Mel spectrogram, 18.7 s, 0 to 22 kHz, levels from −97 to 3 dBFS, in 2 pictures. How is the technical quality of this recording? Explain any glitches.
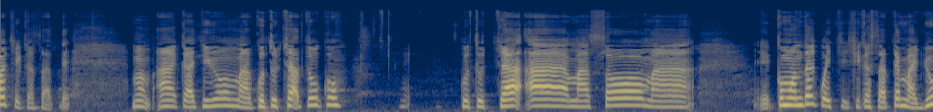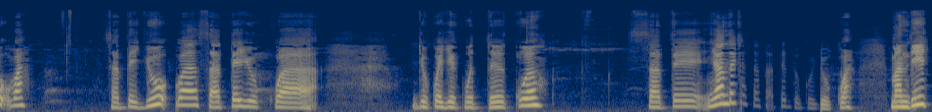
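The technical quality is compromised by plainly audible codec damage across the whole clip and a sudden collapse in level for under a second near the end.

From start to finish, the speech carries coded-sounding treble that stops dead at about 14.9 kHz. The likely cause is HE-AAC compression at a rate that fits roughly 20 kbps. Only the lower spectrum is truly coded; the upper band is rebuilt by copying lower bands upward under a coarse envelope. That is why s sounds come across gritty or lispy rather than simply dull. A plain low-pass or low-rate MP3 would remove the treble, but here it is present and synthetic, with harmonics that fail to line up across the crossover.

From 16.74 to 17.54 s, the whole signal drops by about 24 dB, background included, leaving a faint residue before full level returns. This is likely one channel inverted in a stereo source that was then summed to mono. 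The sound common to both channels cancels, and only their small mismatch survives. Unlike a dropout or a gate, the audio does not go silent. A faint trace of the same material continues underneath.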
